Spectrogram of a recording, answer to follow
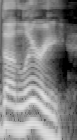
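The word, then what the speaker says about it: Dún Laoghaire: You've heard Dun Liry many, many times. Well, that's how it's spelled.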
